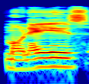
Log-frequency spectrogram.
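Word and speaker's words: Monet: Monets are in there. Renoir. All these famous artists that don't pronounce the T at the end of their name? – Right.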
